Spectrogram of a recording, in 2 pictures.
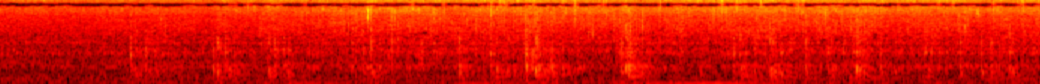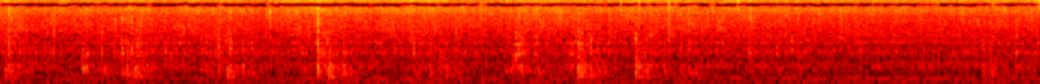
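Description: Sliced onions, tomato and green chillies frying in coconut oil, sizzling steadily, while a plastic spoon stirs and scrapes them around the pan with irregular soft knocks, about one or two a second.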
